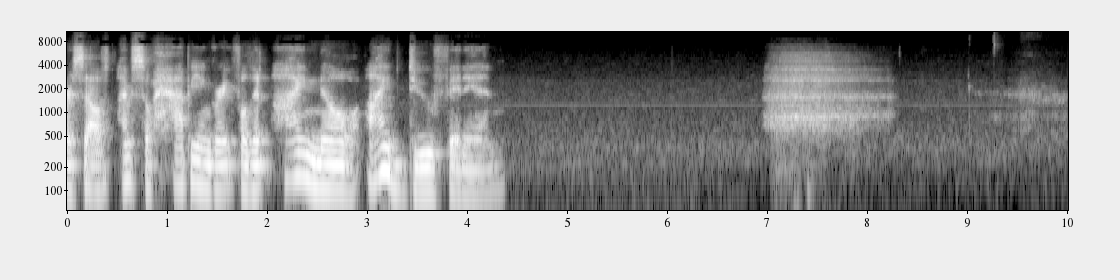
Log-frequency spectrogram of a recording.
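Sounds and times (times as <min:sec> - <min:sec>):
speech: 0:00.0 - 0:04.4
person taking a long deep breath in during a guided gratitude exercise: 0:07.0 - 0:08.4.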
